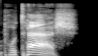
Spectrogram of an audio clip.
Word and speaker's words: Potash: And AT&T Sportsnet's Pittsburgh's Dan Potash. Did I say his name right? – Yes.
